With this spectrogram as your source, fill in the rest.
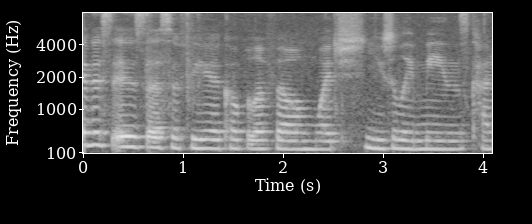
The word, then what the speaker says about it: Coppola: So the Bling Ring is the latest film by Sofia Coppola, or Coppola.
